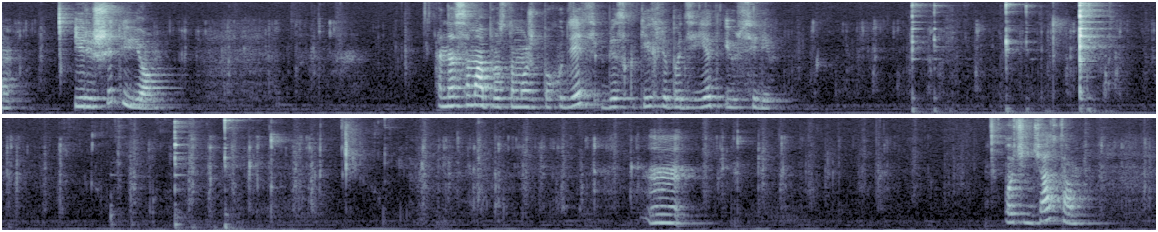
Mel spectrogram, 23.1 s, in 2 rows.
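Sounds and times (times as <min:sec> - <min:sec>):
chewing salad: 0:00.0 - 0:23.0
fork clinking and scraping on plate: 0:09.1 - 0:11.3, 0:12.6 - 0:14.2.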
